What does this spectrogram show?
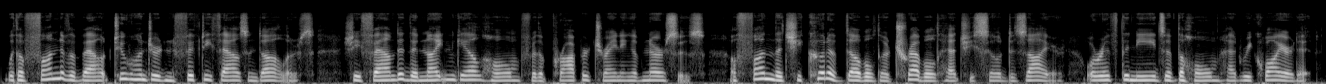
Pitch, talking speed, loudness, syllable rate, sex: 190 Hz, 200 wpm, -18 LUFS, 5.0 syllables/s, female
